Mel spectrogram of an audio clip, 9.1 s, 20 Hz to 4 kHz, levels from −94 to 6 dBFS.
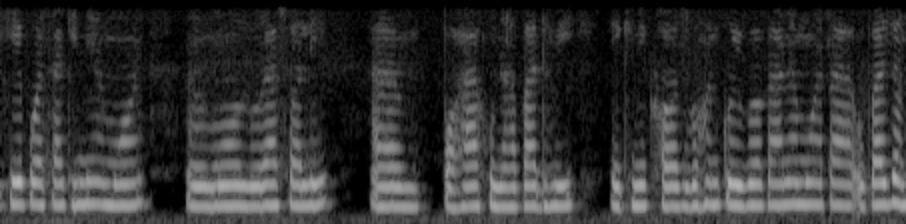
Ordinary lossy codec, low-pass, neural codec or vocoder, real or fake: none; 3.6 kHz; vocoder, 44.1 kHz, 128 mel bands every 256 samples, BigVGAN v2; fake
